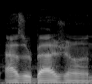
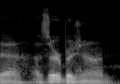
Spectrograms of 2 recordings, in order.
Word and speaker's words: Azerbaijan: I used to think it was Azerbaijan, or most people pronounced it that way. But Azerbaijan. Sneaks a peek, glances.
